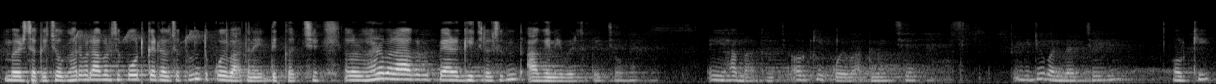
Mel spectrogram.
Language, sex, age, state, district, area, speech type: Maithili, female, 18-30, Bihar, Begusarai, rural, spontaneous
